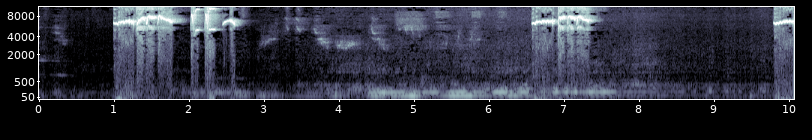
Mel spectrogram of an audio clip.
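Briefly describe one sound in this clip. A caged songbird sings loud, shrill whistling phrases close by.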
